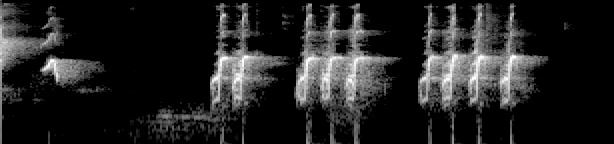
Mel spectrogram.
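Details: Training song of a light-vented bulbul meant to make other birds reply: one short note, then three quick clusters of three or four sharp, buzzy chattered notes, each cluster separated by a brief pause.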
